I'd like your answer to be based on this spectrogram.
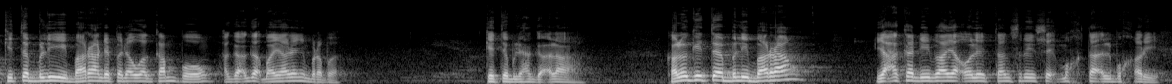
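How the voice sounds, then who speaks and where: A middle-aged man with a Malaysian Malay accent, giving a religious study lecture and questioning his audience in an animated, teasing way. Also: a little high. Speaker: religious teacher.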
